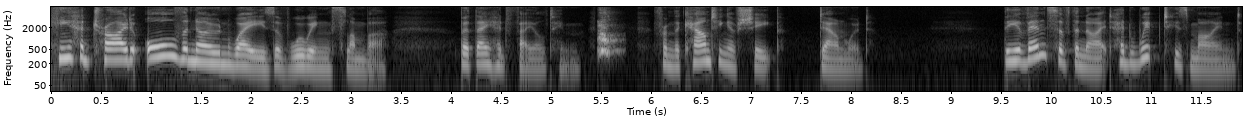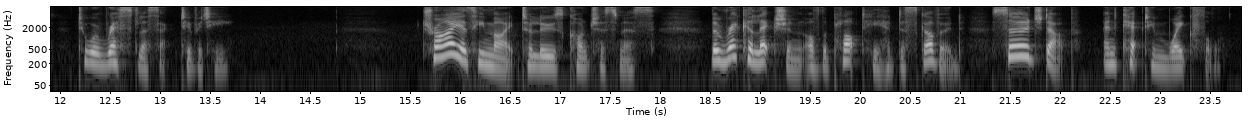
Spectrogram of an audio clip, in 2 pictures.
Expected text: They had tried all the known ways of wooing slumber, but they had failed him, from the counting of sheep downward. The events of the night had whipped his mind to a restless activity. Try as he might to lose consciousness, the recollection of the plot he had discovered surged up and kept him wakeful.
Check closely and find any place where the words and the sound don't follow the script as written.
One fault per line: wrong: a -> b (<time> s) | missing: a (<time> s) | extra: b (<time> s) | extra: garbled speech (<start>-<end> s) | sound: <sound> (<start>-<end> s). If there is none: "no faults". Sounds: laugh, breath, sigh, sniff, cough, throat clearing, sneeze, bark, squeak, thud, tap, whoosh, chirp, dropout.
wrong: They -> He (0.0 s)
sound: bark (5.5-5.8 s)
